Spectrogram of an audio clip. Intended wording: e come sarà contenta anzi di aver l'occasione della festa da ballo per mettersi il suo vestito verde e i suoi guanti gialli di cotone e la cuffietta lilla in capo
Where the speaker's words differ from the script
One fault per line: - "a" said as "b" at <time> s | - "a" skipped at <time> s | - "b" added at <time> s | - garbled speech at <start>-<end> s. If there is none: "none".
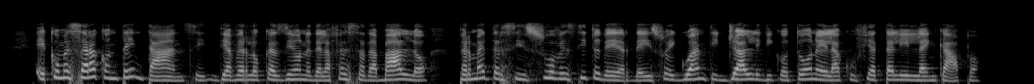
none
